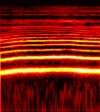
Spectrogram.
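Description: A young child gives a steady, high-pitched crying wail lasting about a second.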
